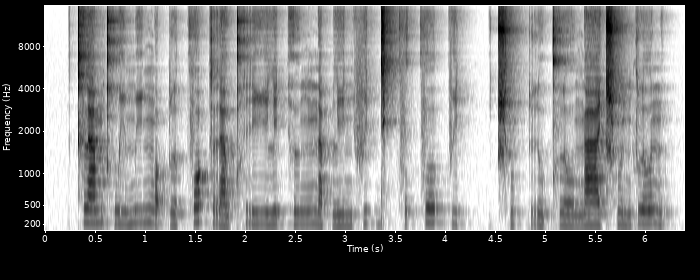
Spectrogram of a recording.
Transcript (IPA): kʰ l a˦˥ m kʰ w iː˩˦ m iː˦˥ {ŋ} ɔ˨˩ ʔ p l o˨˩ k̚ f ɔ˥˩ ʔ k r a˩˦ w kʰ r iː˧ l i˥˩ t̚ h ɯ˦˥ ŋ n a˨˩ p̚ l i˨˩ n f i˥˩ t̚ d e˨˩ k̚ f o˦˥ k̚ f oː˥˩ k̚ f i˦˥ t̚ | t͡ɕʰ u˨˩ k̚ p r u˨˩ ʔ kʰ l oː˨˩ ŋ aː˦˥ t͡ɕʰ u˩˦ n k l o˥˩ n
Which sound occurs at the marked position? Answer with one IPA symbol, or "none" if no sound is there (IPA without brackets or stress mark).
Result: ŋ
